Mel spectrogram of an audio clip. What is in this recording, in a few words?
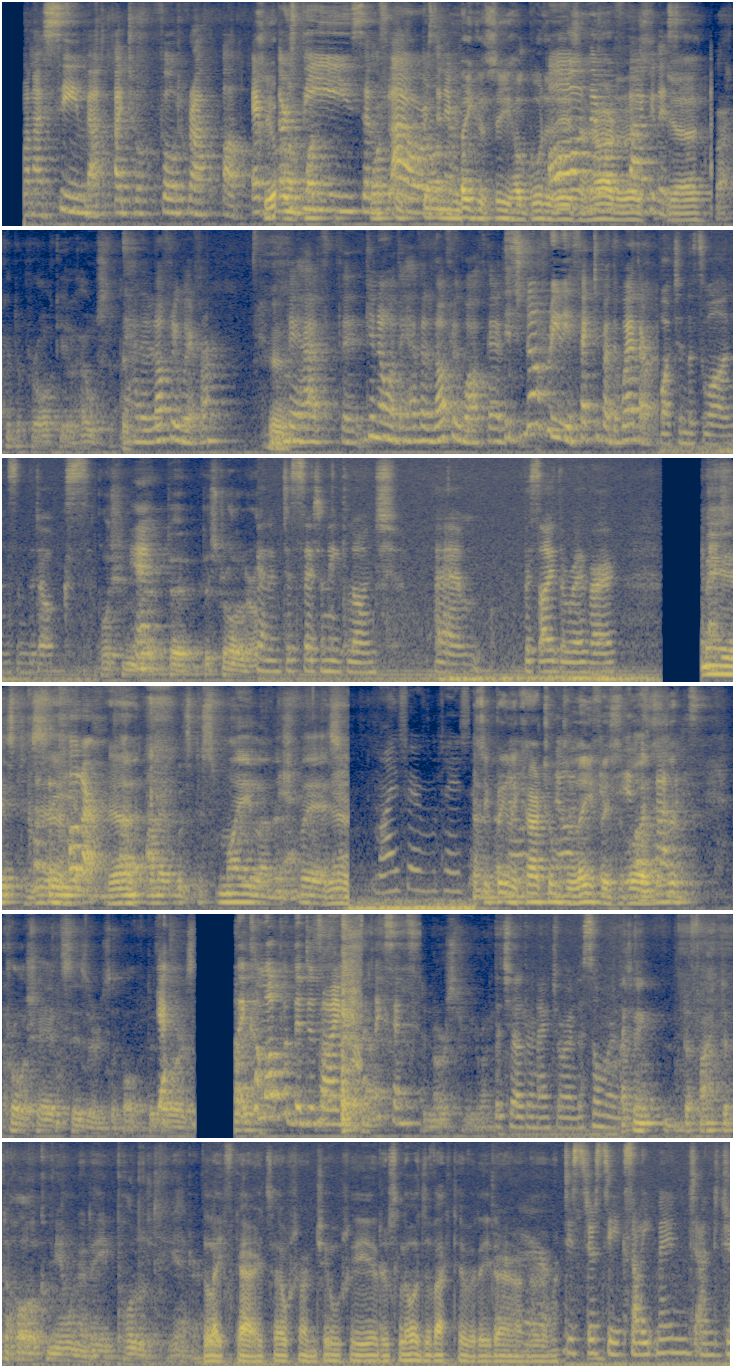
Vox Pop conversation lines; beside the river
